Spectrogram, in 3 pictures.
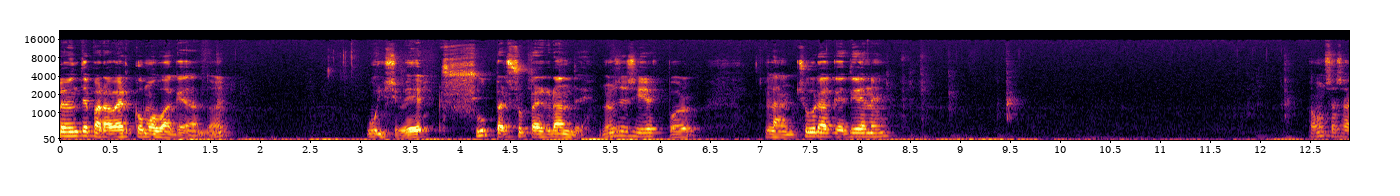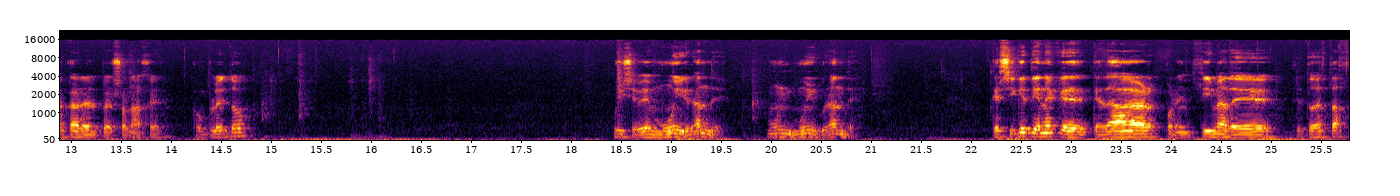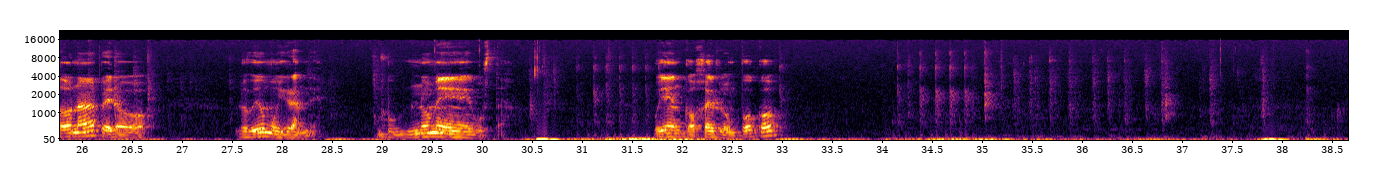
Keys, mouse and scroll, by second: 1.5 Tab, 1.8-7.6 middle drag, 7.6 right click, 8.3 a, 8.8-24.9 ctrl+middle drag, 13.7 \, 15.8 a, 24.9-25.3 right drag, 25.3 alt+q, 25.8-29.5 shift+middle drag, 26.6 Tab, 28.9 3, 29.5 alt+right click, 30.0 alt+right click, 31.0 ctrl+KP_Add, 34.4 ctrl+KP_Subtract, 35.4 ctrl+z, 37.4 alt+shift+right click, 38.3 alt+KP_Subtract.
